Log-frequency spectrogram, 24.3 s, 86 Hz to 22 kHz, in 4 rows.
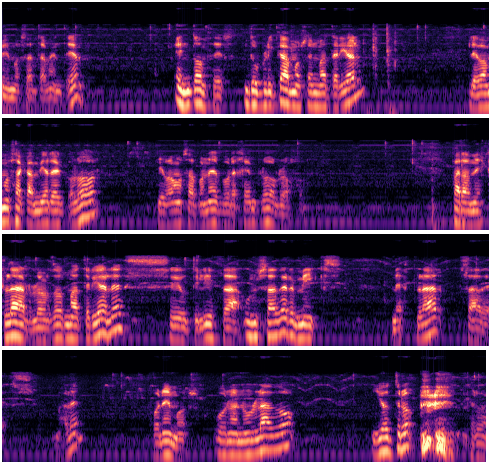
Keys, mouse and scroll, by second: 1.0-2.0 drag, 2.6-3.6 drag, 4.7 shift+d, 11.2 click, 14.6-20.8 drag, 22.9-24.3 drag.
